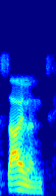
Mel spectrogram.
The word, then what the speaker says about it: silent: 여기 같은 경우는 여기가 이중모음이 적용되니까 어떻게 읽어요? silent가 되는 거예요. silent.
